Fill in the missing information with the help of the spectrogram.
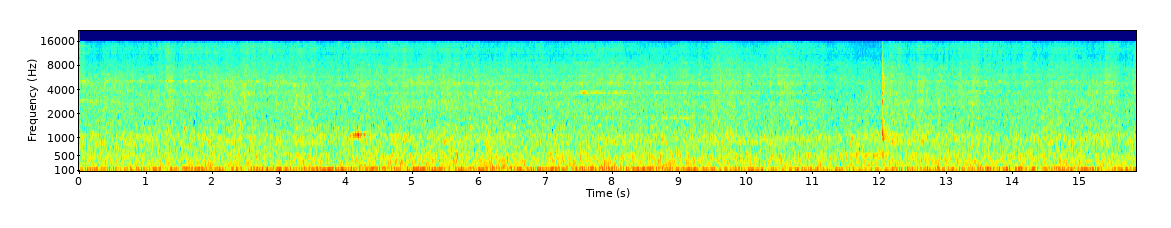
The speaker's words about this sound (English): let's wait for the train to pass.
